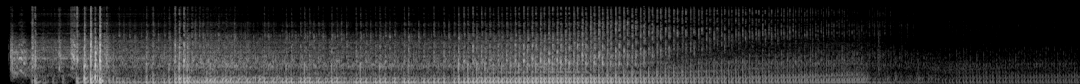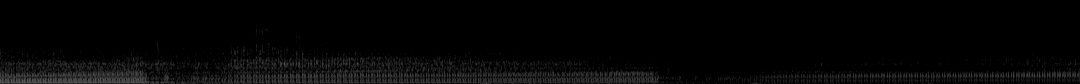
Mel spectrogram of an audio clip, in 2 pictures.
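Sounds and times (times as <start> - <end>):
Harley-Davidson motorcycle starting: 0.1 - 13.6
Harley-Davidson motorcycle driving away: 0.1 - 17.7, 18.3 - 21.5.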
